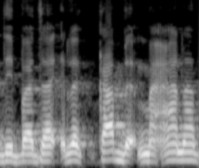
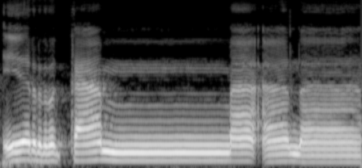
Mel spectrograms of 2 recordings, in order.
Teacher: Antara ba dan mim itu makhrajnya berdekatan, maka harus dimasukkan, diidghamkan. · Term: idgham mutaqorribain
